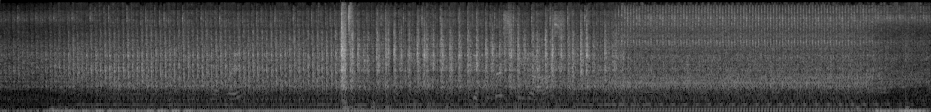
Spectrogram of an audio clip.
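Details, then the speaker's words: Diesel engine of an Amel Santorin sailboat at idle: a sharp clunk as gear engages, then violent jerk and rough judder. Source is not pinned down (saildrive, shaft coupling, gearbox or engine), and it vanishes with slight throttle. "Mais si j'accélère un peu, le bruit disparaît. Pour vous le démontrer : à l'embrayage, le moteur donne un à-coup violent et se met à brouter."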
